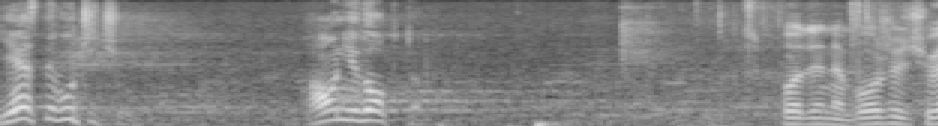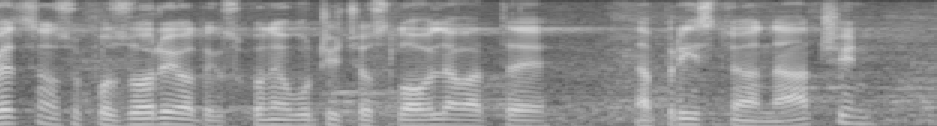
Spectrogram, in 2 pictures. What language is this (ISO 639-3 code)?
srp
